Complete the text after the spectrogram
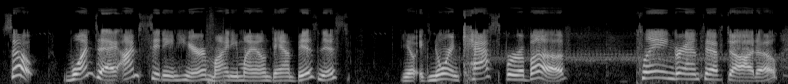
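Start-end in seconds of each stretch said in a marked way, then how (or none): none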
